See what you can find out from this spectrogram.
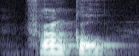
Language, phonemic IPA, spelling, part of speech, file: Dutch, /ˈfrɑŋko/, franco, adverb, Nl-franco.ogg
- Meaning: with freightages paid by the sender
